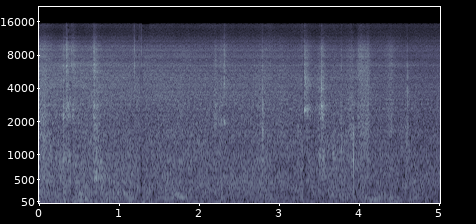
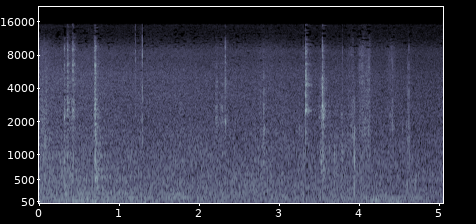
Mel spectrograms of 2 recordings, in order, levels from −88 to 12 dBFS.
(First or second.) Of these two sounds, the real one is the second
